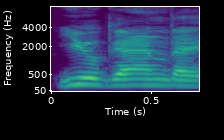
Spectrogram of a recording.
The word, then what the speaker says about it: Uganda: That's a more French intonation of the name. And Uganda is the way it's pronounced.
